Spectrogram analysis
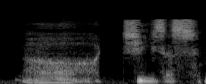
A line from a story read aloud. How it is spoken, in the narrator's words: Macklin breathed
